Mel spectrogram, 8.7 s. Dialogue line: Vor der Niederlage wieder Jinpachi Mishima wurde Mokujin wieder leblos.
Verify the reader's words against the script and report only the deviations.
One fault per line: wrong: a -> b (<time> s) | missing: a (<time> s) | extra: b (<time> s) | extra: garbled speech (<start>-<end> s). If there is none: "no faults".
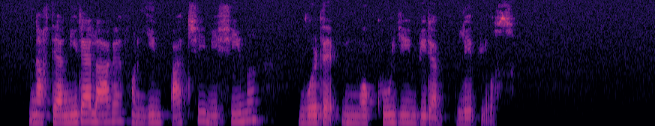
wrong: Vor -> Nach (0.4 s)
wrong: wieder -> von (1.7 s)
